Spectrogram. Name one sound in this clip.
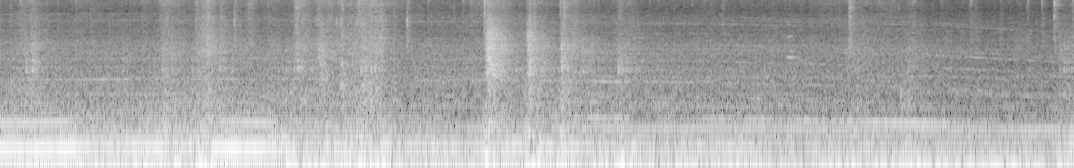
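The inside of a bus rattles and creaks as it moves.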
